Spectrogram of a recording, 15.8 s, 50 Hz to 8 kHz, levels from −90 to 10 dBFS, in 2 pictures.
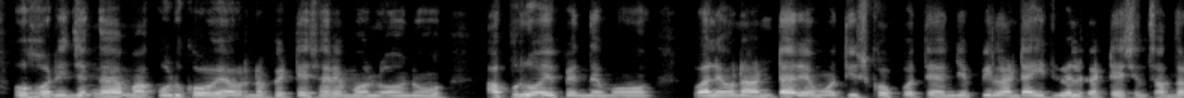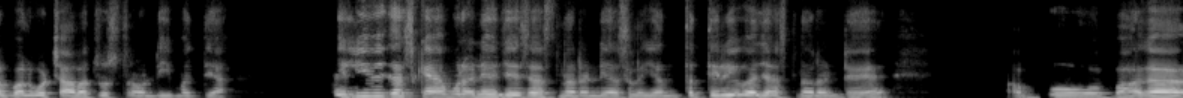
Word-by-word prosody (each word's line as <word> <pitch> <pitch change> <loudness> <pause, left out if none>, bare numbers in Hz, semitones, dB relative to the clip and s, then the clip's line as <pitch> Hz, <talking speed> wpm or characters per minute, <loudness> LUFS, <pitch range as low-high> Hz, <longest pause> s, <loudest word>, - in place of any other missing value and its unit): "ఓహో! 175 +3 +2
నిజంగా 185 +5 +1
మా 160 - +5
కొడుకో 170 +1 +2 0.2
ఎవరైనా 155 0 0
పెట్టేసరేమో 155 -1 -2
లోను, 145 +1 -1 0.5
అప్రూవ్ 185 +3 +3
అయిపోయిందేమో, 150 -4 -1 0.5
వాళ్లేమైనా 155 0 +6
అంటారేమో 170 -2 +4
తీసుకోకపోతే" 160 -2 -3
అని 145 - -4
చెప్పి, 150 +3 -9
ఇలాంటి 155 -2 +3
5000 160 +2 0
కట్టేసిన 165 +2 -4
సందర్భాలు 160 0 0
కూడా 170 - -4
చాలా 150 0 +3
చూస్తున్నాం 155 - -5
అండి 260 +1 -9
ఈ - - -18
మధ్య. 255 - -11 0.9
తెలివిగా 250 +4 +1
స్కాములు 210 -1 0
అనేవి 195 -2 0
చేసేస్తున్నారండి. 155 -5 -1
అసలు 130 0 -8
ఎంత 145 +4 -13 0.2
తెలివిగా 180 +3 +4
చేస్తున్నారంటే, 135 -5 -5 1.1
అబ్బో! 125 +2 -6 0.4
బాగా 130 +4 +5
160 Hz, 130 wpm, -24 LUFS, 150-175 Hz, 1.1 s, వాళ్లేమైనా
